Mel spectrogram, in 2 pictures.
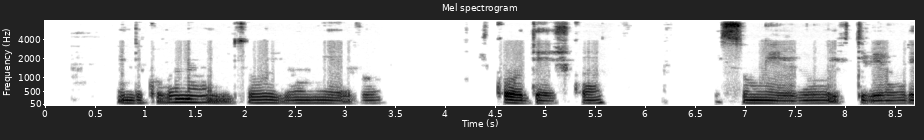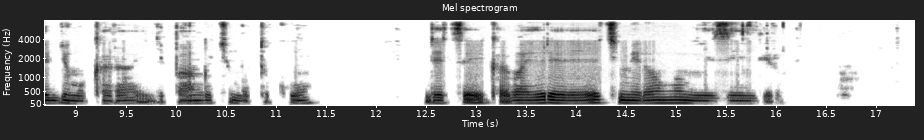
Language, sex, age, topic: Kinyarwanda, male, 25-35, finance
